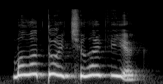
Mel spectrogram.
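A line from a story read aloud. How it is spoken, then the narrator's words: Guffawing laughter. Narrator (Russian): расхохоталась Фанни Брюс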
